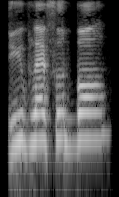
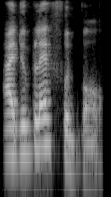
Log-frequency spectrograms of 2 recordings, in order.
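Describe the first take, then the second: First: "Do you play football" held high through "football"; rising question. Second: "I do play football" dropping at "football"; falling statement. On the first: Teacher giving example questions, voice going up on "football". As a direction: keep "football" lifted as a question. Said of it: "So your voice is going up". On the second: Teacher giving example statements, voice going down on "football". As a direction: let "football" fall like a statement. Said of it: "your voice is going down". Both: Shown as a demonstration.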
